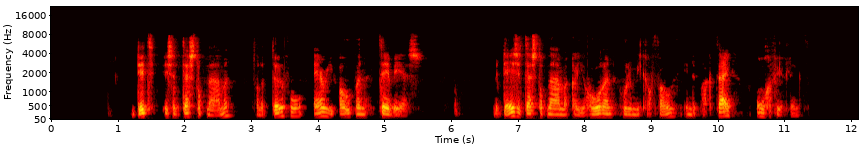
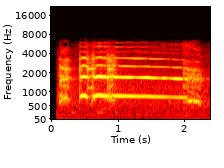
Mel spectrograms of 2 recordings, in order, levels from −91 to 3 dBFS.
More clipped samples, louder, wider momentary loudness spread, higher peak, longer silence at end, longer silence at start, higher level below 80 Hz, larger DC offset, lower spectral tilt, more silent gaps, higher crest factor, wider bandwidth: neither; second, -37 LUFS vs -17 LUFS; first, 16 LU vs 8 LU; second, -16 dBFS vs -4 dBFS; first, 0.9 s vs 0.1 s; first, 1.2 s vs 0.1 s; second, under -90 dBFS vs -62 dBFS; neither; first, -3.5 dB/octave vs 4.5 dB/octave; neither; first, 22 dB vs 14 dB; first, 8.4 kHz vs 6.4 kHz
